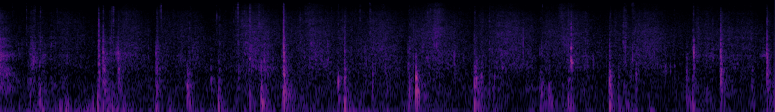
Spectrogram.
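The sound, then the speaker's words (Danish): Footsteps climb the stairs of a bird-watching tower by Smingesø near Silkeborg, Denmark, as light rain begins, in a steady, fairly quick rhythm, each step a distinct thud or knock over a constant background hiss like rain or wind. “Så går vi op ad trappen her.”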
